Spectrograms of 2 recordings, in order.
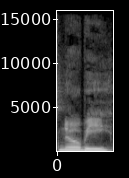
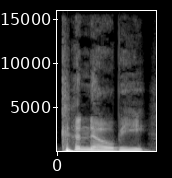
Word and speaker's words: Knobbe: Knobbe, actually, I'm saying it wrong already, Kenobi, as I say in the beginning. This is Obi-Wan Kenobi, naming.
